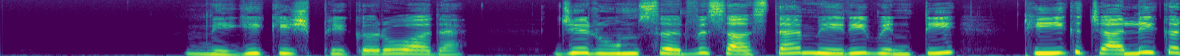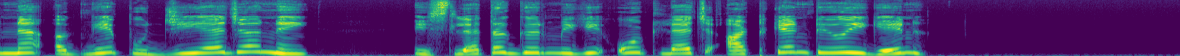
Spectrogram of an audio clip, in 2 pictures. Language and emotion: Dogri, fearful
